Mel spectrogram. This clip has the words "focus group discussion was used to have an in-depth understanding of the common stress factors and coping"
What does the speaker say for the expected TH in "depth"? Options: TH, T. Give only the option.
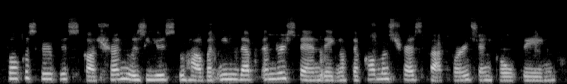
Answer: T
